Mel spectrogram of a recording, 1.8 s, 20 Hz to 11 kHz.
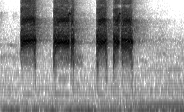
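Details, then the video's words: Harsh, ringing grey francolin call, offered as a hunting lure: four loud, scratchy notes in quick succession, the last two nearly joined, over a faint low hum. "تازہ تیتر کی اصلی آواز | Teetar Ki Real Voice 2026 | Best Teetar Calling Sound for Hunting"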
